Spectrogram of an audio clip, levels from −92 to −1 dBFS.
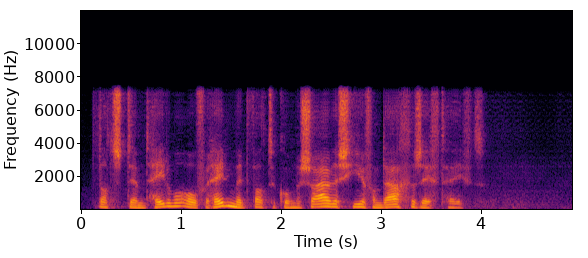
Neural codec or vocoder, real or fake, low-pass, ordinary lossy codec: codec, 16 kHz, 0.3 kbps, FocalCodec; fake; 7.2 kHz; MP3, 96 kbps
